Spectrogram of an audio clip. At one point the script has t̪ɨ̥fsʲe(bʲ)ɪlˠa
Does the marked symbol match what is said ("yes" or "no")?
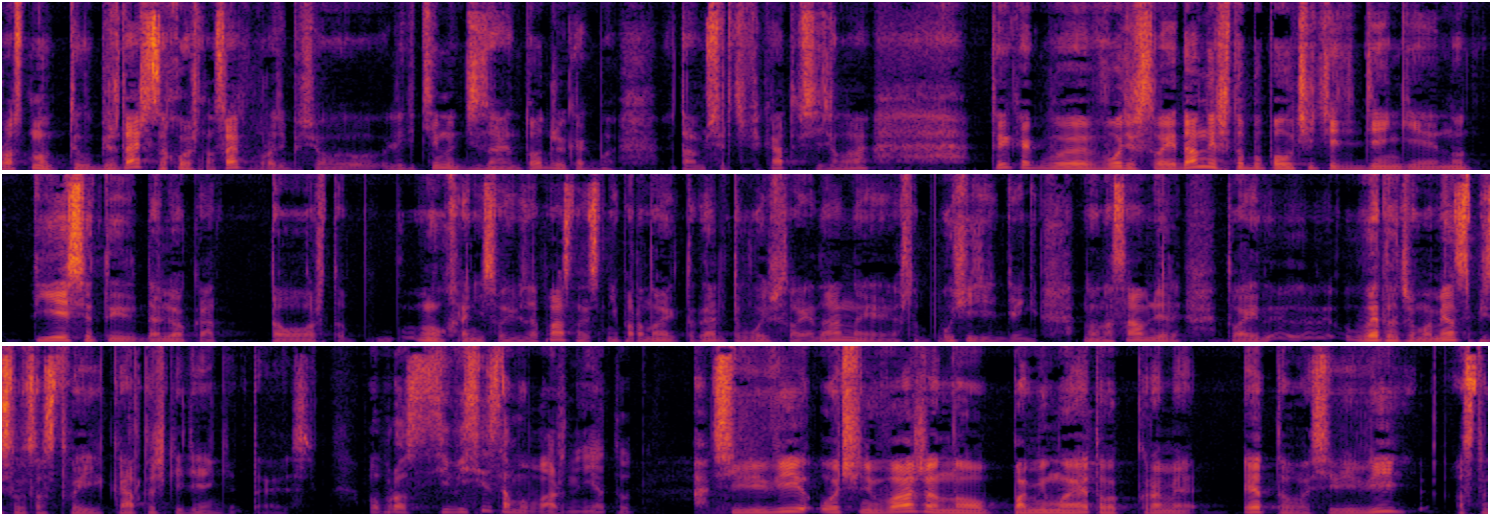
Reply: no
